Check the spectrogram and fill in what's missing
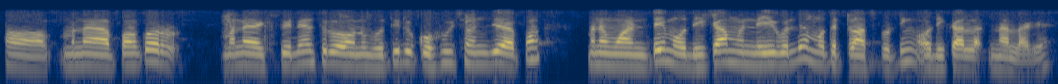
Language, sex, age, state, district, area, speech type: Odia, male, 45-60, Odisha, Nuapada, urban, conversation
